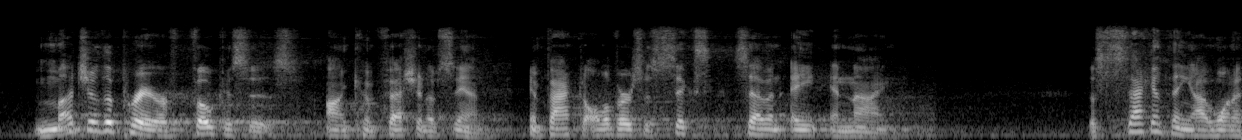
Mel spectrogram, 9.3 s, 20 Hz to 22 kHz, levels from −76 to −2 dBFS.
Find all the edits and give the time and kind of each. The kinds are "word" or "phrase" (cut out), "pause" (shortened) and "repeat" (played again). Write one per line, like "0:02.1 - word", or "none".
none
